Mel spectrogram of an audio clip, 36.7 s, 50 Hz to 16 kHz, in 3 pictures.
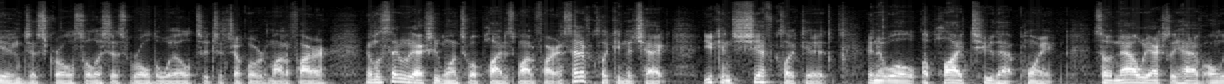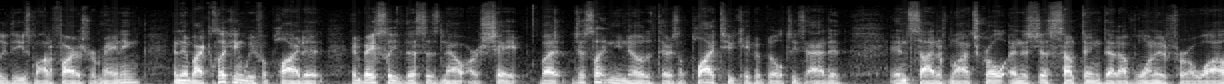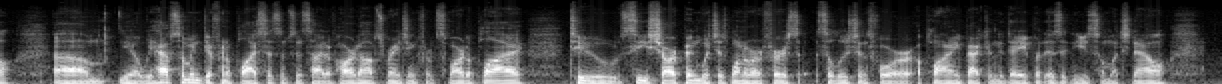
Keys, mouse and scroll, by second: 0.3 scroll up 1, 8.6 click, 10.6-11.1 scroll down 4, 11.1-11.9 scroll up 6, 11.9-12.4 scroll down 5, 12.4-14.1 scroll up 4, 14.1 click, 15.2-15.9 scroll up 2, 16.1 middle click, 25.4 q.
